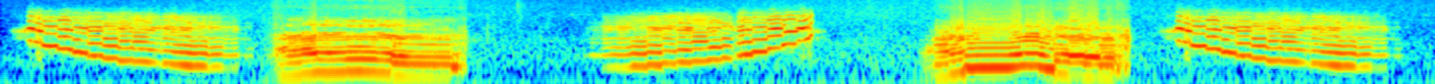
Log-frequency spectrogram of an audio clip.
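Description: Cows bellowing in Brittany, France, with a little wind, in a loud series of five long, tonal calls, some swooping down in pitch and others lower and steadier, alternating with short pauses. Nobody speaks.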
